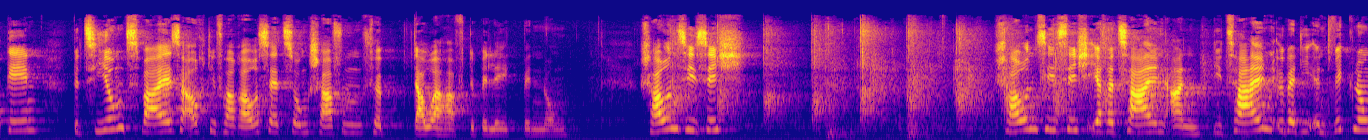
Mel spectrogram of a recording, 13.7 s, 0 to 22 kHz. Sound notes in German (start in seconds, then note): 6.6 Beifall SPD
